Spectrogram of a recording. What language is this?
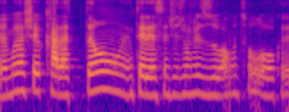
Portuguese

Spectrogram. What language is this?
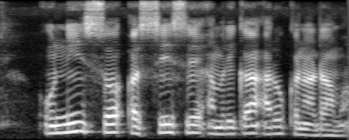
Maithili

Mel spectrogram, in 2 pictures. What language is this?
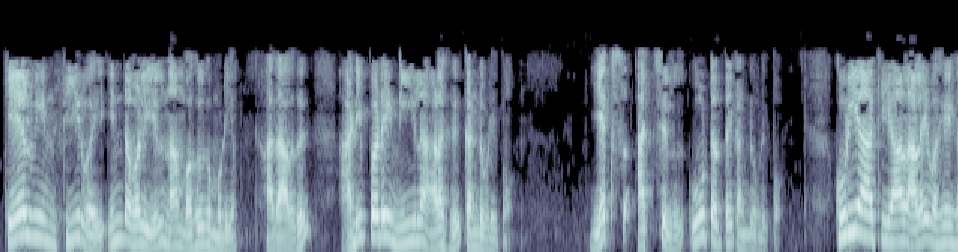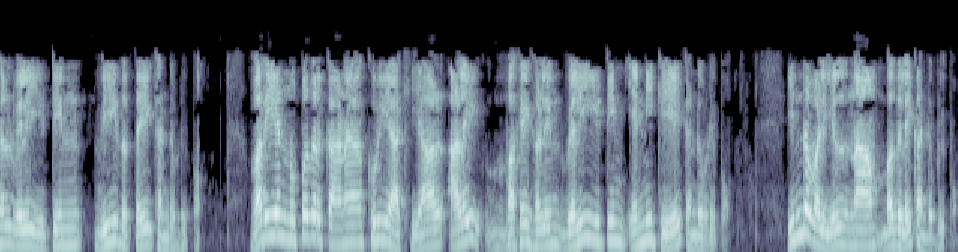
Tamil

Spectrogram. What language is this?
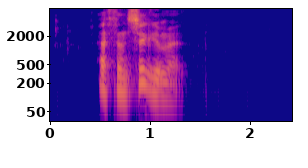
Kabyle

